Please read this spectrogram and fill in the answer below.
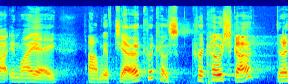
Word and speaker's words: Krosoczka: We have Jarrett Krosoczka. Did I say it right? No, it's okay. So close. Krosoczka. Krosoczka.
